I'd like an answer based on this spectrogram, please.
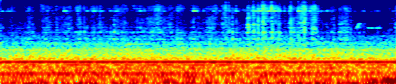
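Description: A steady low machine hum with one constant tone over a low rumble, and faint light ticks about three seconds in.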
